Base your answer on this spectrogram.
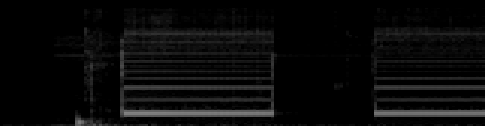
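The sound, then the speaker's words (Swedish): A telephone ringing tone from an outgoing call: a brief click, then two steady, buzzy single-pitch tones, each lasting about a second, separated by a short pause. “Kan vi ringa Johanna? Ja, ja. Johanna jobbar på nedre tarm, kirurgi.”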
